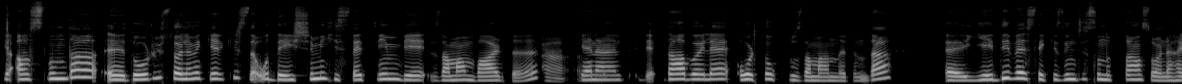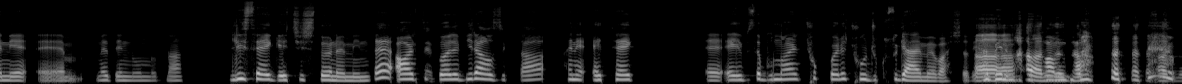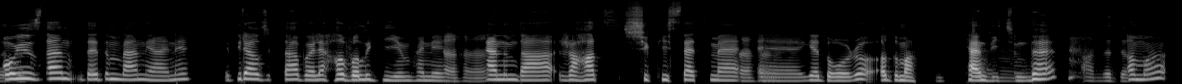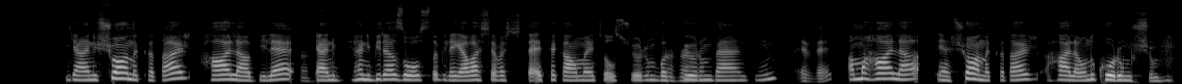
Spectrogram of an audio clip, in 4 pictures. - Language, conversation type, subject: Turkish, podcast, Özgüven ile giyinme tarzı arasındaki ilişkiyi nasıl açıklarsın?
- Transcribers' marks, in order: other background noise; chuckle; laughing while speaking: "Yani, benim kafamda"; chuckle; chuckle; chuckle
